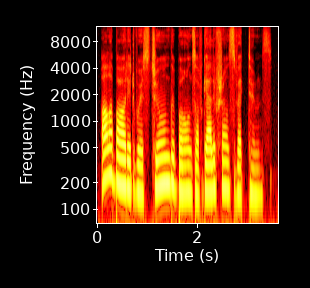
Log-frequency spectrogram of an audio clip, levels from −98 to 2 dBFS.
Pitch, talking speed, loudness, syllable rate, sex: 170 Hz, 165 wpm, -17 LUFS, 4.8 syllables/s, female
